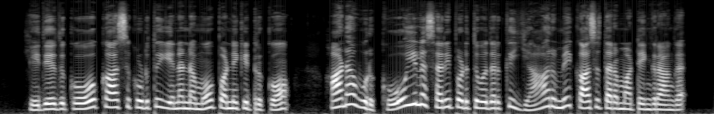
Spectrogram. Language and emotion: Tamil, sad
